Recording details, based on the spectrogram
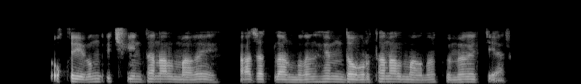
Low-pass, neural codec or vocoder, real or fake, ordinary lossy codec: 5.4 kHz; none; real; AAC, 32 kbps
